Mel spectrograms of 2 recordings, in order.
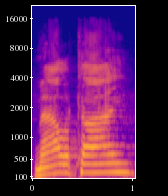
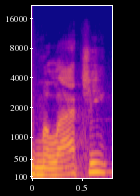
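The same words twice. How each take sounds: First: Said in the usual way. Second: Malachi said muh-LAH-chee, Jersey Italian style; Malachi as muh-LAH-chee with a Jersey twist; Jersey accent. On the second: Shown as a demonstration. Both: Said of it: "or as they'd say in Jersey".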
